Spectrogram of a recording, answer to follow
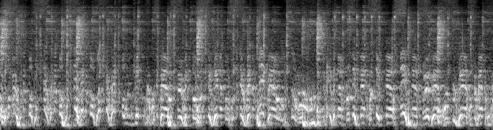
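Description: Turntable scratching: a vinyl record pushed back and forth by hand, giving rapid rising and falling pitch sweeps, over a sharp hit that comes about every second and a half.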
